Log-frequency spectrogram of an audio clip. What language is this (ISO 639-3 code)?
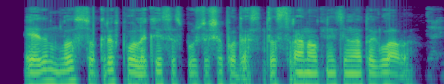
mkd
